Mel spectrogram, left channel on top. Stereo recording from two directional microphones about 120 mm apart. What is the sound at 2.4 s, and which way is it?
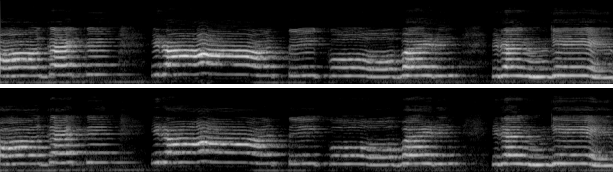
Child singing, 45° right (ahead or behind).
